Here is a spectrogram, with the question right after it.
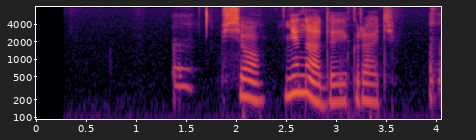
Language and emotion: Russian, neutral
